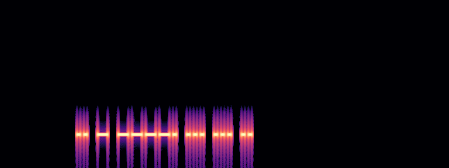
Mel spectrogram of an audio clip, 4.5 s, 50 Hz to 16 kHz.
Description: Morse code, heard as a keyed tone, about 34 wpm, 700 Hz. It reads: IT9SSI
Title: Call Signs Repeated 2x - 35wpm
